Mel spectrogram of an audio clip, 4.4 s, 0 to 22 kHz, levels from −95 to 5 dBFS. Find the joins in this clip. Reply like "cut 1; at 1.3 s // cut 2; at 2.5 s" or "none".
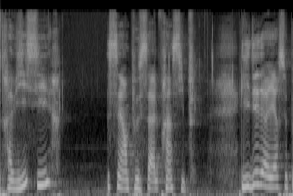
none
